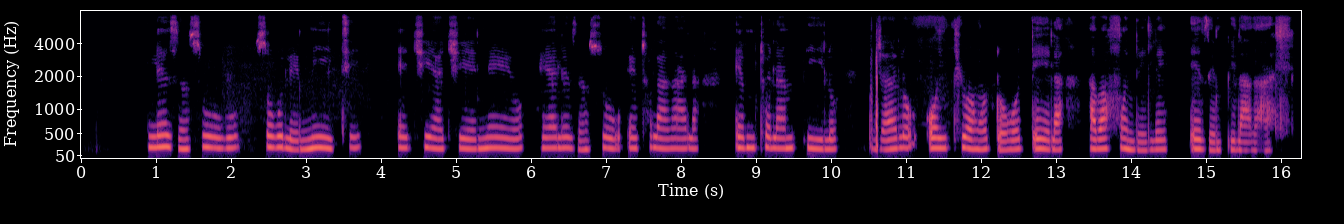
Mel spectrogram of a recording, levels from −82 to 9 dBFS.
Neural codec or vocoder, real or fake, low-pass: none; real; 7.2 kHz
